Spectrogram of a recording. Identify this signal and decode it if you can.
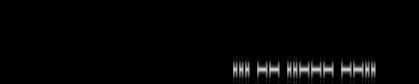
Morse code, heard as a keyed tone, about 39 wpm, 700 Hz. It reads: SM2Z
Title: DXCC-100 Call Signs - 4 Characters - Repeated 3x - 40wpm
